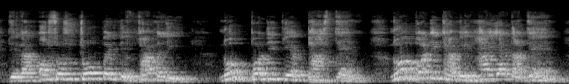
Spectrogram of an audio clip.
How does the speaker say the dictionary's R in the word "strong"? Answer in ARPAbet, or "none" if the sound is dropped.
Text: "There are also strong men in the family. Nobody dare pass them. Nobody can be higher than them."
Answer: none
